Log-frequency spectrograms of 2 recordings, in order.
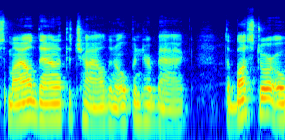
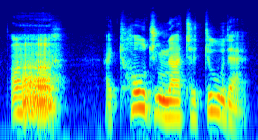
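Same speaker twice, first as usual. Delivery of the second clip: loud, slow, deliberate angry reproachful tone; 3 semitones higher, 5 dB louder than usual. Reading a story aloud, Julian scolds his mother: angry. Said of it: "Julian said angrily".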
